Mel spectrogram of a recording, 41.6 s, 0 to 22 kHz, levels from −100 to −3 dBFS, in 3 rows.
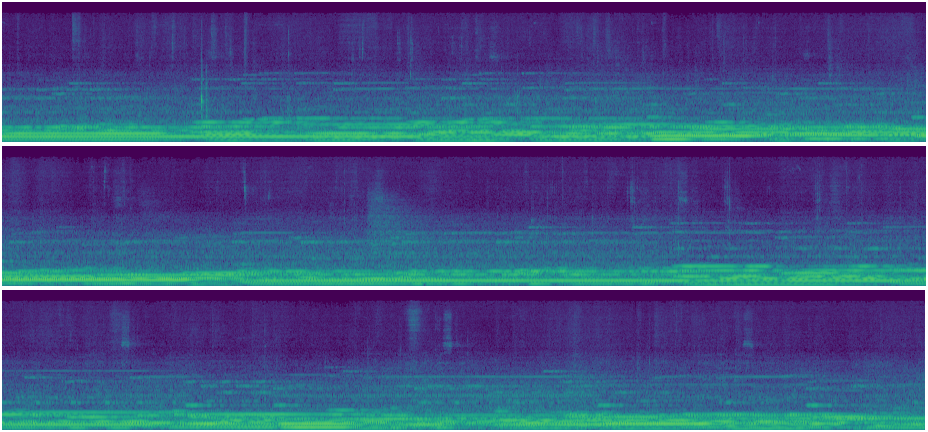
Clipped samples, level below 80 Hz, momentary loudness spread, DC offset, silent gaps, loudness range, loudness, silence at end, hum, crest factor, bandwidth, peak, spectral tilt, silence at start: under 0.1%; -50 dBFS; 5 LU; under 0.1%; none; 3 LU; -34 LUFS; 0 s; none; 12 dB; 15 kHz; -20 dBFS; -9.5 dB/octave; 0 s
